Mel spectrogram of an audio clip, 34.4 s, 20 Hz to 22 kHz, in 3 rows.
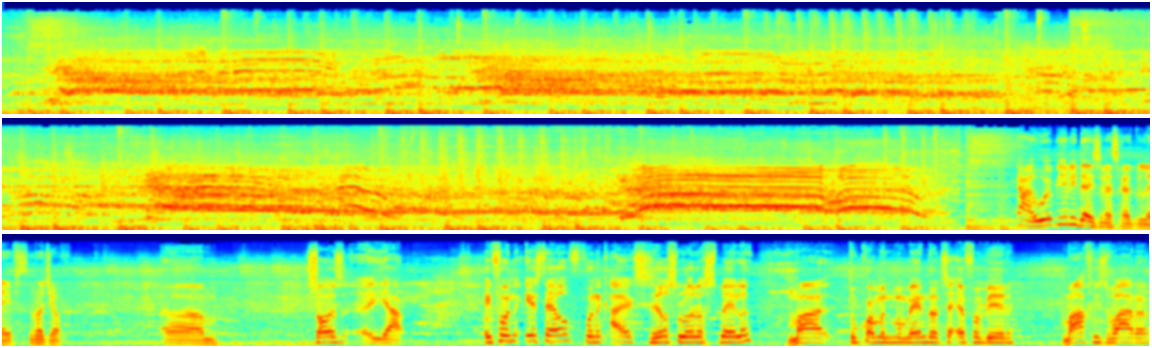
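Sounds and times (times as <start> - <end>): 
football fans' voices shouting together: 0.0 - 21.0
football fans in a packed pub roaring and chanting: 0.0 - 21.1
speech: 21.8 - 23.8, 24.6 - 25.3, 26.0 - 27.1, 27.8 - 34.4.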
